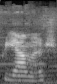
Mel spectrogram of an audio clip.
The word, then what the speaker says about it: fiamhsh: if you don't know my username which is pronounced piamish by the way if you don't know um is actually just the word fish with my initials in the middle amh so it's completely made up word with a completely made-up pronunciation which is why no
